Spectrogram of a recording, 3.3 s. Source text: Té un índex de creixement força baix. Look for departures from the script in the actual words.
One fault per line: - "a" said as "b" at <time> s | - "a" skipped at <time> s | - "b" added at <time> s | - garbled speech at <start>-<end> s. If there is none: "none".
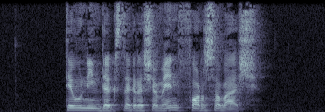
none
